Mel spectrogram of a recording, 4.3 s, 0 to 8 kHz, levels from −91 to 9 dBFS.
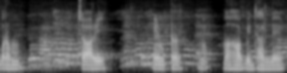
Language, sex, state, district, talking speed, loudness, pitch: Hindi, male, Bihar, Vaishali, 70 wpm, -21 LUFS, 120 Hz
